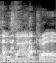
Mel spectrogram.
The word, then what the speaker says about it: Andrade: defeated Demetrius Sandra Android I gotta say Andrade but I guess the Yanks tend to bastardize pronunciations Andre it always has been um you know he's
